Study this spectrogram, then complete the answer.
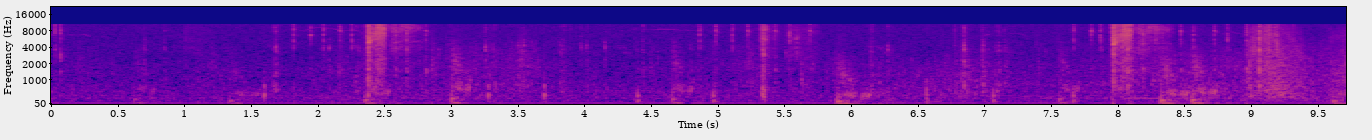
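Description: Water splashes and sloshes as something wades through it.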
